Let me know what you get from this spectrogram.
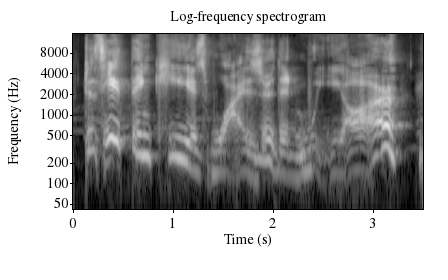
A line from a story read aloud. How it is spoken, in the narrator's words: They grumbled to one another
